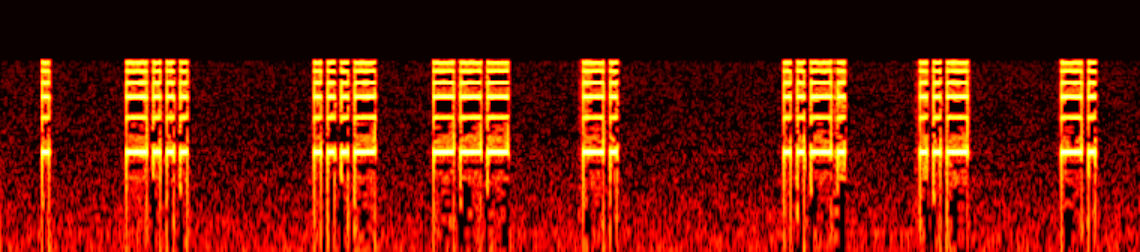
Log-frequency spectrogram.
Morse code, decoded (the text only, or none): EB VON FUN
